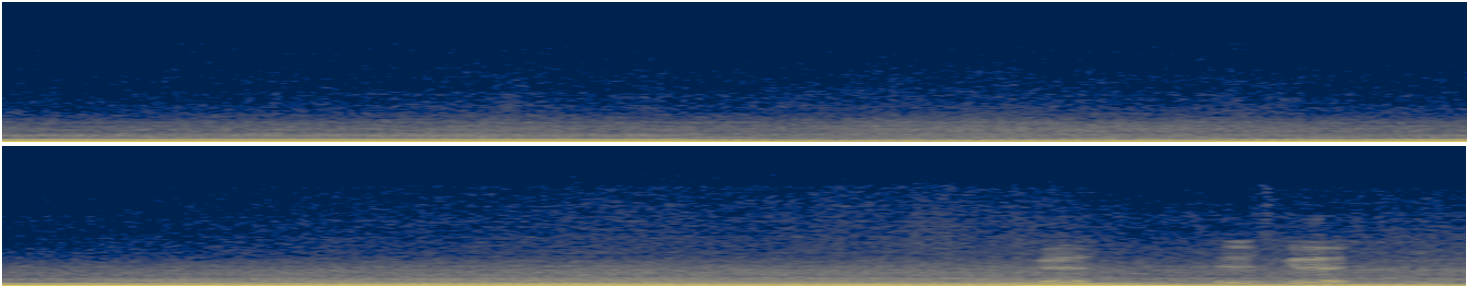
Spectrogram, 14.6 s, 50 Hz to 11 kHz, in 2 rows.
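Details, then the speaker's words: GMC Squarebody truck with LS V8, after swapping its junkyard LS ECM for a Holley Terminator X ECU, which cured a misfire, on road test: deep, even drone rising and falling smoothly with throttle, all eight cylinders firing; normal running. "oh yeah they're firing now oh yeah I got all eight again yay time for a test run yeah yeah everything's looking good let's see how she drives"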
